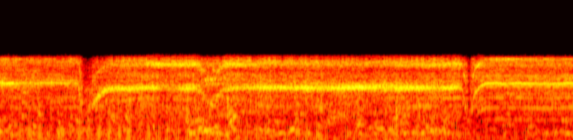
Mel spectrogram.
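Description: Small electric motor and gear train of a radio-controlled toy car whining steadily at a high pitch. Twice, about a second in and near the end, the whine dips sharply and climbs back up as the motor slows and speeds up again.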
